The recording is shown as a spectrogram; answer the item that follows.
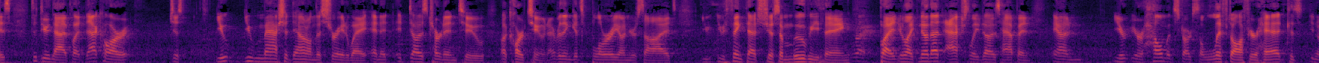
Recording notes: Live from K&N Filters at SEMA. Live at the K&N Booth at SEMA.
